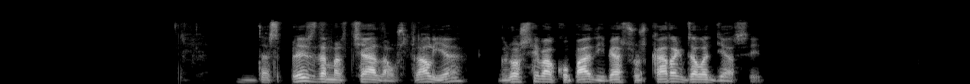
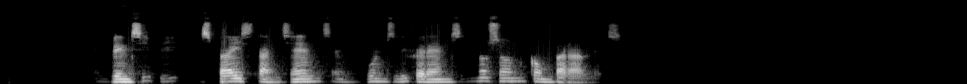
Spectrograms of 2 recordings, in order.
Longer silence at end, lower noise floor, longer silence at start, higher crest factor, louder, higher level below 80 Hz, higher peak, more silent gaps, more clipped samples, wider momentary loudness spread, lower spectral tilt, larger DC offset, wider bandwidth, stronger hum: second, 2.15 s vs 3.5 s; about the same, under -90 dBFS vs under -90 dBFS; first, 2.45 s vs 1.1 s; about the same, 20 dB vs 20 dB; about the same, -19 LUFS vs -17 LUFS; second, -66 dBFS vs -54 dBFS; about the same, -2 dBFS vs 0 dBFS; first, 4.70-4.97 s vs none; neither; second, 11 LU vs 15 LU; about the same, -4 dB/octave vs -5 dB/octave; neither; second, 8.4 kHz vs 9.6 kHz; neither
